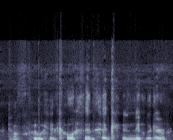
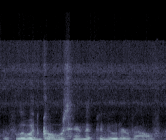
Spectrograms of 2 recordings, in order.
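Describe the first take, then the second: First: High, slow, goofy repeat through laughter; laughing mock voice. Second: Said in the usual way. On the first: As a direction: parrot the phrase in a silly high voice, cracking up. Repeating a garbled phrase, laughing.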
